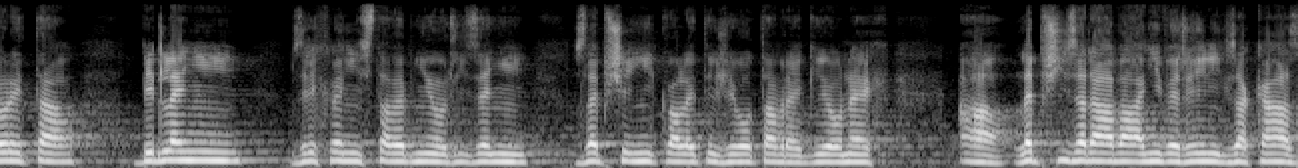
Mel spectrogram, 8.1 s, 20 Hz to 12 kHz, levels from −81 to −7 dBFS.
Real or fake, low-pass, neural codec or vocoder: real; 10.8 kHz; none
